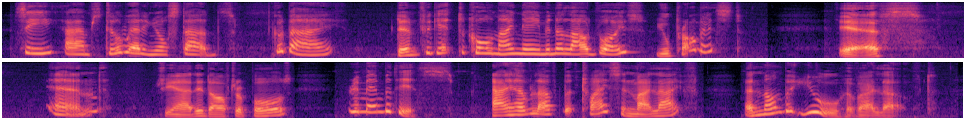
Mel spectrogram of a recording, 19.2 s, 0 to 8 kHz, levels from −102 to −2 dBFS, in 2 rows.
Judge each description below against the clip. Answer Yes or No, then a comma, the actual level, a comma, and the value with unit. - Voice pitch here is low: No, very high, 250 Hz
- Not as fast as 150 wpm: Yes, average, 140 wpm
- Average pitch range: No, wide, 8.6 semitones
